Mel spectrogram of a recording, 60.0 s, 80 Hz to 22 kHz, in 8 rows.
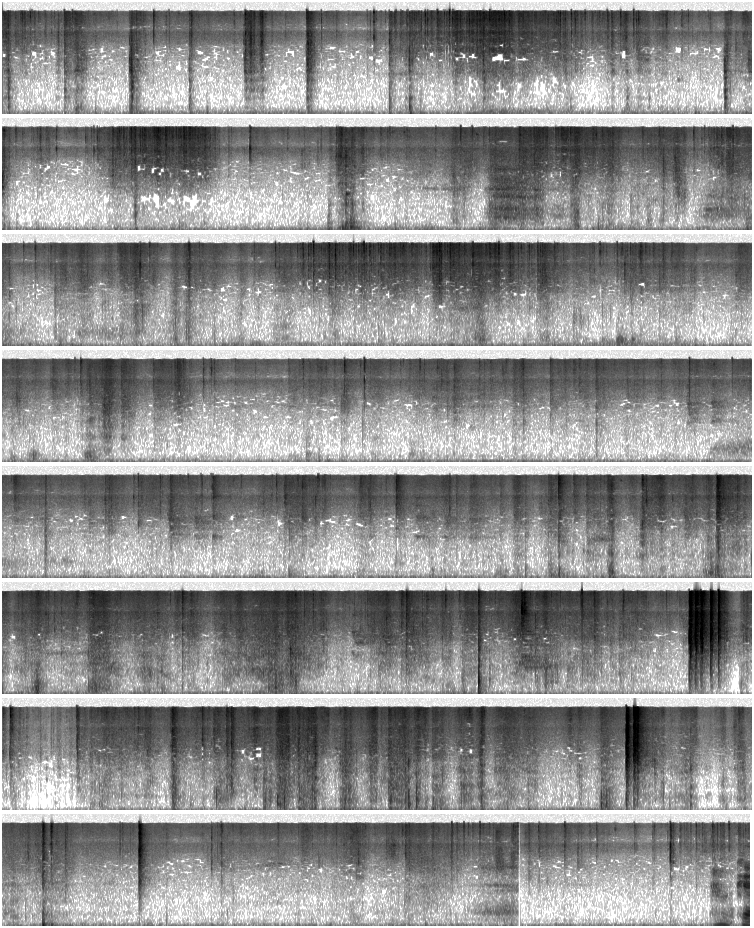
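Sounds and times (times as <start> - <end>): footsteps crunching dry leaves: 11.8 - 21.7, 33.0 - 52.8.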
